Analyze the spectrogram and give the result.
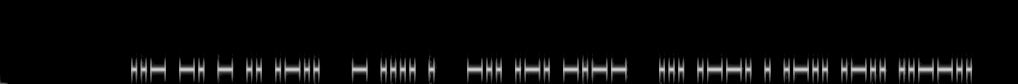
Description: Morse code, heard as a keyed tone, about 25 wpm, 700 Hz. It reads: UNTIL THE DRY SPELL?
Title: Sentences from Top 1000 Words - Review Part 3 - 25wpm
